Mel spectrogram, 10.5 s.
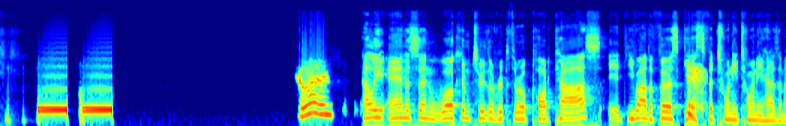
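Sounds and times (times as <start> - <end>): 
speech: 0.0 - 0.9, 4.0 - 10.4
phone call ringback tones: 0.5 - 1.5.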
